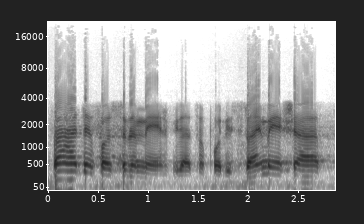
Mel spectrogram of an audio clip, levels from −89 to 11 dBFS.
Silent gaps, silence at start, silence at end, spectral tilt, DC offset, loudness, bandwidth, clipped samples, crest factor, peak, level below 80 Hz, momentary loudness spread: none; 0 s; 0.05 s; -3.5 dB/octave; under 0.1%; -11 LUFS; 14 kHz; 0.2%; 12 dB; 0 dBFS; -44 dBFS; 6 LU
